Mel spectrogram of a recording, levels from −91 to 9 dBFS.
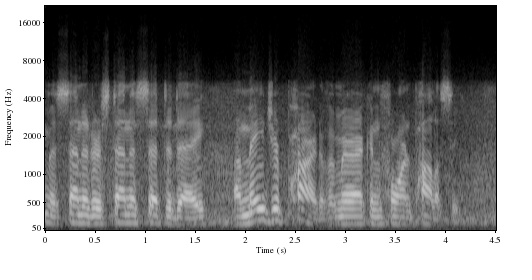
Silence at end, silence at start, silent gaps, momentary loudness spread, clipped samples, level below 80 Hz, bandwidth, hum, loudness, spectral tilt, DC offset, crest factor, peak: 0 s; 0 s; none; 6 LU; under 0.1%; -64 dBFS; 7.6 kHz; none; -21 LUFS; -6 dB/octave; under 0.1%; 14 dB; -8 dBFS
